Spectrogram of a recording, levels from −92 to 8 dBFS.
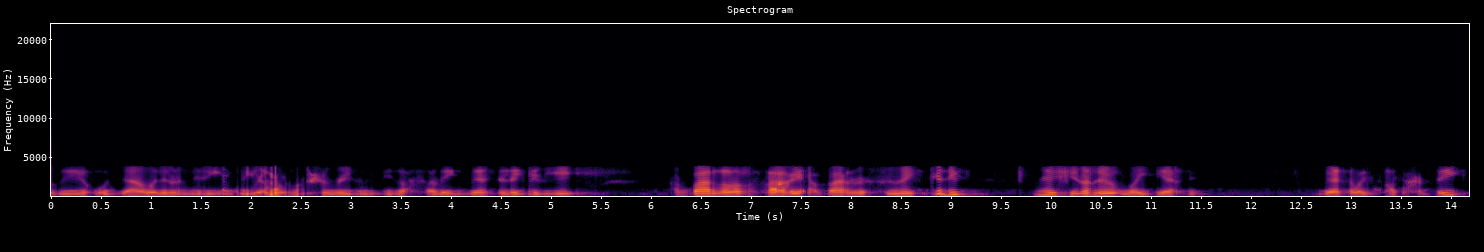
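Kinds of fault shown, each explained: Codec 2 vocoder: the whole clip is resynthesised from pitch, voicing, level and a spectral envelope rather than the original waveform, leaving speech heavily buzzy and robotic throughout. This synthetic tone, not a muffled lowpass, fits the 1.6 kbit/s mode.
Bit errors on digital voice radio: corrupted bits scramble the pitch, level and tone colour of whole frames at 1.64–2.66 s, 7.08–7.50 s and 13.16–13.57 s, giving bleeps and warbling gibberish. Unlike packet loss, the sound keeps going, and the first burst is the most severe.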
